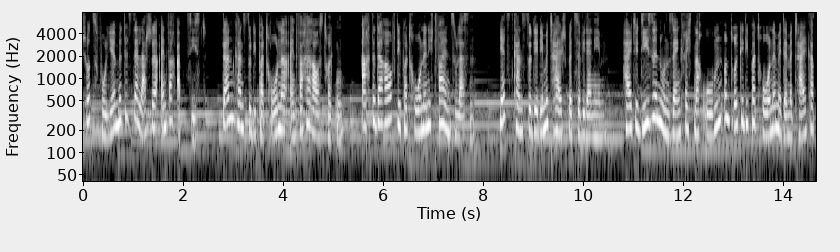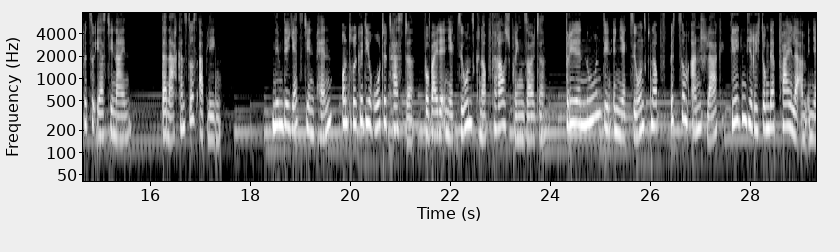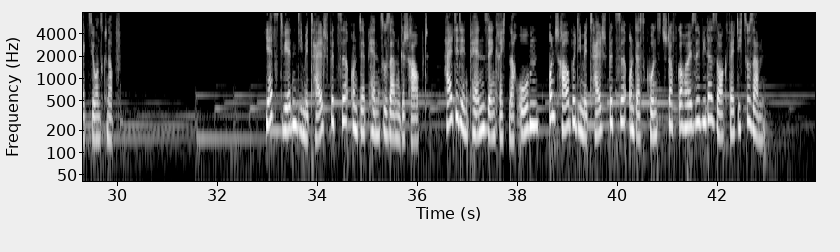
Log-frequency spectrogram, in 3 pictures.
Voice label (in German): Erklaervideo medizinisch kurz, Tutorial, German; Erklärvideo (medizinisch)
